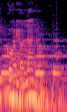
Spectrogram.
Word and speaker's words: Coriolano: In Spanish, before we finish this, allow me to present to you the name of the pronunciation of this one in Spanish, which is supposed to be Coriolano.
